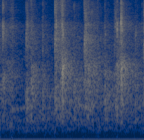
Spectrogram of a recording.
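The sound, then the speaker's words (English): An audience claps in a steady, crackling patter of many hands, swelling briefly twice before settling back. There is no talking over it. “Why are you clapping?”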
